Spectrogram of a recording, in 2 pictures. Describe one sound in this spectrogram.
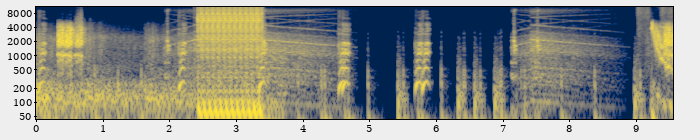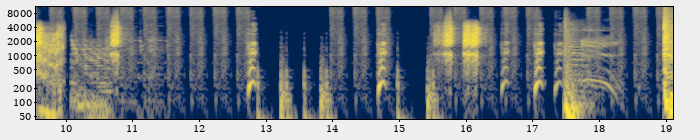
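Quick footsteps thud on snowy ground.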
